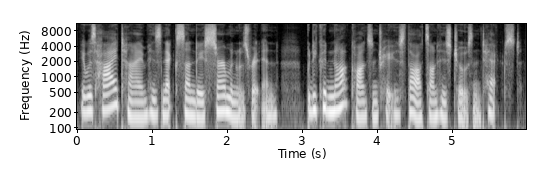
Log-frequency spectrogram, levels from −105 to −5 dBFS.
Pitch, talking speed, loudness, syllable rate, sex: 190 Hz, 210 wpm, -18 LUFS, 5.1 syllables/s, female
